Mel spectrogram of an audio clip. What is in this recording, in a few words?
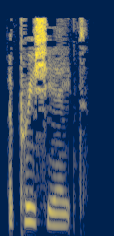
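"appreciate", British English; Language, linguistics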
